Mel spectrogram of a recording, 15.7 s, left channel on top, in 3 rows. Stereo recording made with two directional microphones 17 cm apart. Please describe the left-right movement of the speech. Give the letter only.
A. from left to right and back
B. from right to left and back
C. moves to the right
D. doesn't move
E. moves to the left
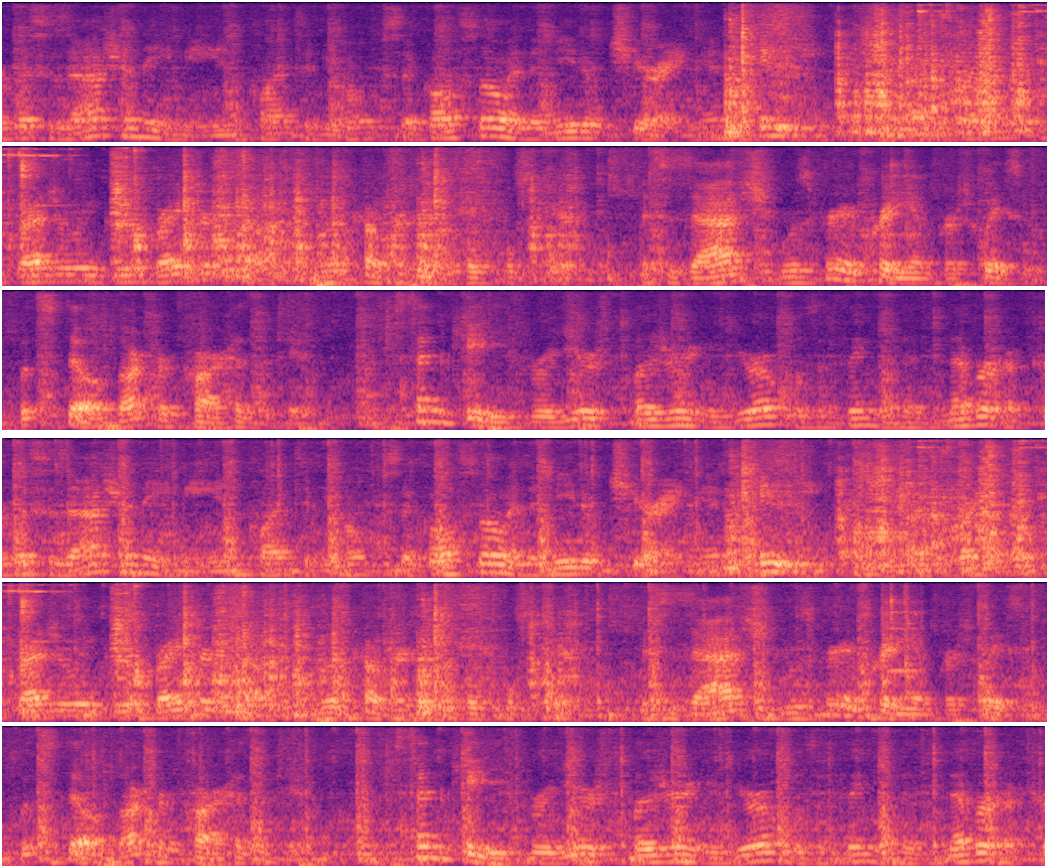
B.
